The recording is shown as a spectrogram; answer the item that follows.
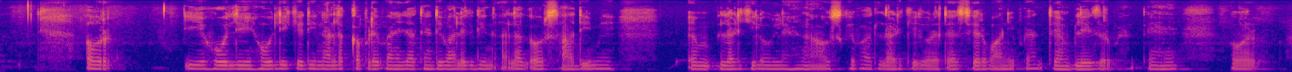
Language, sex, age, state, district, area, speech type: Hindi, male, 18-30, Uttar Pradesh, Jaunpur, urban, spontaneous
